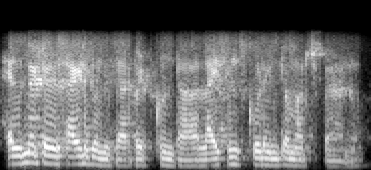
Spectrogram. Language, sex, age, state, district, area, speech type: Telugu, male, 18-30, Telangana, Komaram Bheem, urban, conversation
